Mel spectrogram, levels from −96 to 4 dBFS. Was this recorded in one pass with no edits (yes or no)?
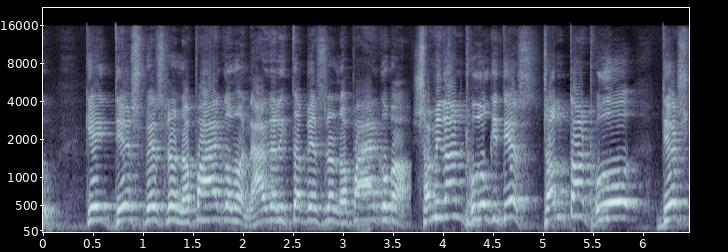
no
